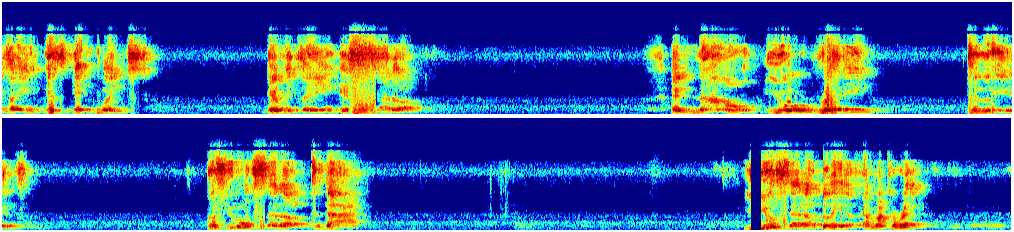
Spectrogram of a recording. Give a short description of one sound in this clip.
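A man speaks through a microphone in short bursts, with pauses, in a room with some echo.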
